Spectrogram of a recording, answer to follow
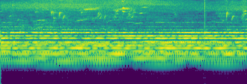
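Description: Intro of a progressive psytrance track: a steady held synthesizer chord with no beat and no bass.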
